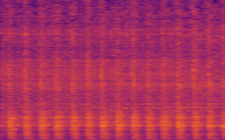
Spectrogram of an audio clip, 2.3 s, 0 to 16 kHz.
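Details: 1985 Dodge Daytona Turbo barn find, cranked after spraying cleaner at reported Hall effect fault: steady cranking about six pulses a second with no firing; crank no start, Hall effect wires later found chewed off.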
